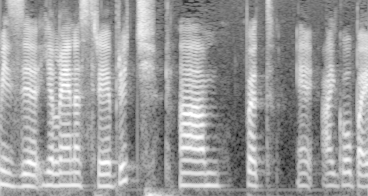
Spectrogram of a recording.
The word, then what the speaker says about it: Jelena Srebric: our second speaker and I need help with pronunciation is this jelina shrec from the University of Maryland please say your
